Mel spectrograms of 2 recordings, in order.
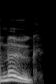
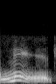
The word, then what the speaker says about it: Moog: it would be a moog because it's hang I I think we mean of course a Moog. I Let's get the pronunciation correct.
